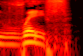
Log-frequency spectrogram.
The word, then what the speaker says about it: Ralph: But it's pronounced in the old English way, Rafe.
